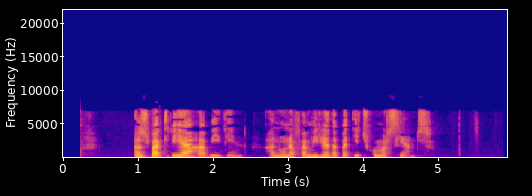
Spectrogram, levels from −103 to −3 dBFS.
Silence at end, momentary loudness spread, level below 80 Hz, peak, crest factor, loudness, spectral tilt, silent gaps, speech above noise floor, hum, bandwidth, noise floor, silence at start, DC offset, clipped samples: 1 s; 18 LU; -84 dBFS; -2 dBFS; 26 dB; -25 LUFS; -3 dB/octave; none; 51 dB; none; 7.6 kHz; -77 dBFS; 0.95 s; under 0.1%; under 0.1%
